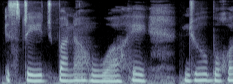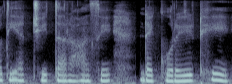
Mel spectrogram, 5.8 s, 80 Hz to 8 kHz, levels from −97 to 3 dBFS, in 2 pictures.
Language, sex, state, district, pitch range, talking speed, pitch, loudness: Hindi, female, Madhya Pradesh, Bhopal, 195-210 Hz, 125 wpm, 205 Hz, -23 LUFS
